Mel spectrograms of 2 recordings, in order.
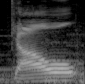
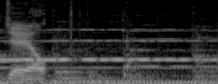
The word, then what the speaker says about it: gaol: me to refuse yes that is actually pronounced jail even though it looks like Gaul it's they said it once before in the game it's jail bottle my good man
